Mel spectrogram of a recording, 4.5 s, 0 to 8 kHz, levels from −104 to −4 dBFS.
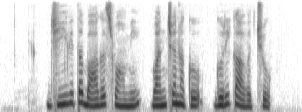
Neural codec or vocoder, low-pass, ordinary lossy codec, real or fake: vocoder, 24 kHz, 100 mel bands, Vocos; 7.2 kHz; none; fake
